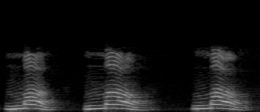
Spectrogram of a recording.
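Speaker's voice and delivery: ordinary talk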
